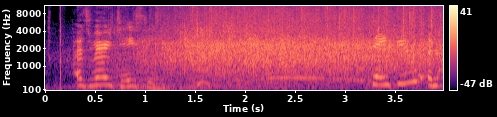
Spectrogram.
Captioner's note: audience claps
